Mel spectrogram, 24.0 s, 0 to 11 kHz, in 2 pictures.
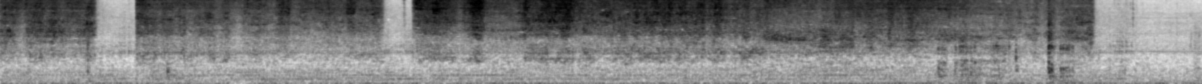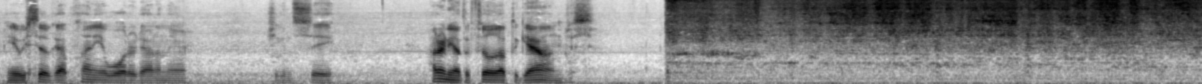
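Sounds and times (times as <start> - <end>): hiss of water spray: 18.7 - 24.0.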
